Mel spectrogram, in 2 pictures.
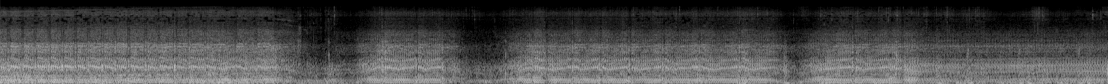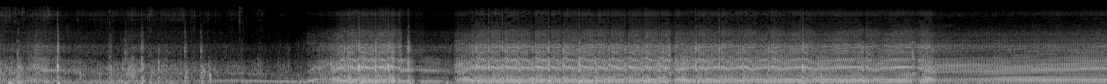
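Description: A car engine roars and revs up and down as the car speeds along.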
